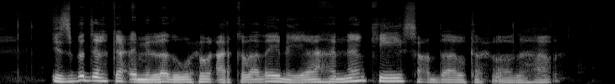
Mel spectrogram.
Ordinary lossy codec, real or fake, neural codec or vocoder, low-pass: none; fake; codec, 44.1 kHz, 2.6 kbps, DAC; none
